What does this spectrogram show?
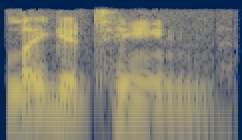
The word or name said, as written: legatine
